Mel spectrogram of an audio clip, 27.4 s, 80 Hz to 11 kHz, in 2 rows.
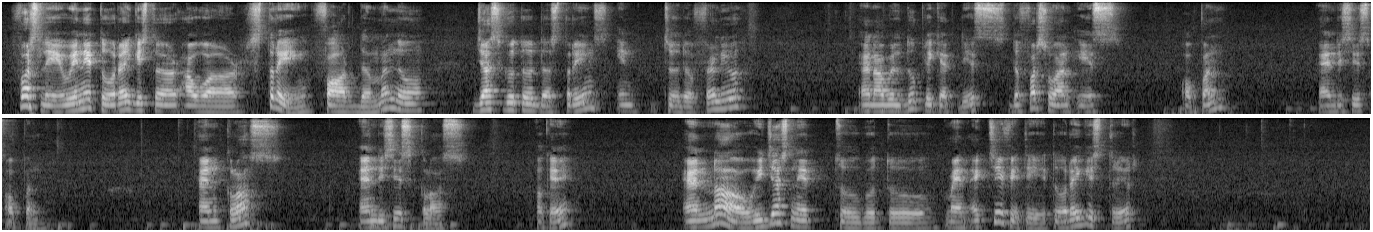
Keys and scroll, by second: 8.2 super+d, 8.9 super+d.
